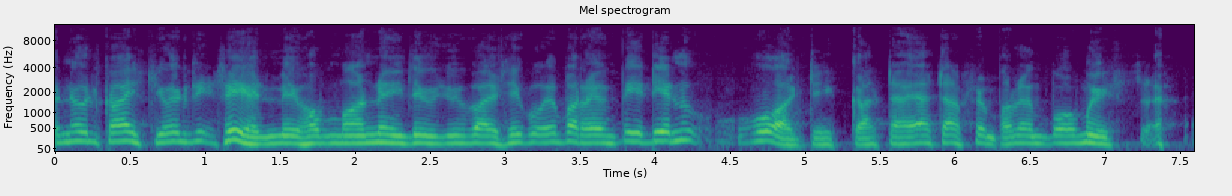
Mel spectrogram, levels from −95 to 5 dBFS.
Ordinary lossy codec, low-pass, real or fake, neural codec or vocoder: none; none; fake; codec, 24 kHz, 3 kbps, HILCodec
